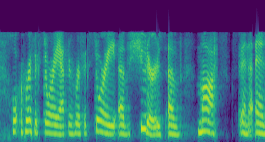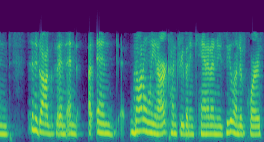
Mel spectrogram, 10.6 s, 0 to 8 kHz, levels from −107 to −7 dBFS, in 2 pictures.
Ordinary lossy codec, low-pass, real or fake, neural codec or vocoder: AAC, 16 kbps; 7.2 kHz; real; none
